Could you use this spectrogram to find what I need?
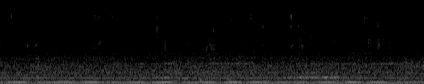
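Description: A woman chews food with soft wet mouth sounds.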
